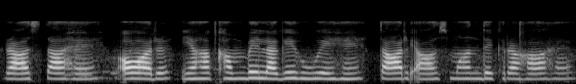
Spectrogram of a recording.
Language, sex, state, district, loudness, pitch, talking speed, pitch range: Hindi, female, Bihar, Saharsa, -18 LUFS, 265 Hz, 135 wpm, 260-270 Hz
